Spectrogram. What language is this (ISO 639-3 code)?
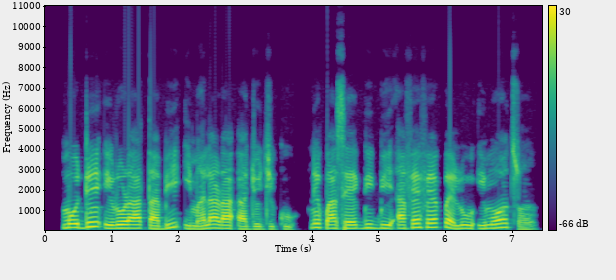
yor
